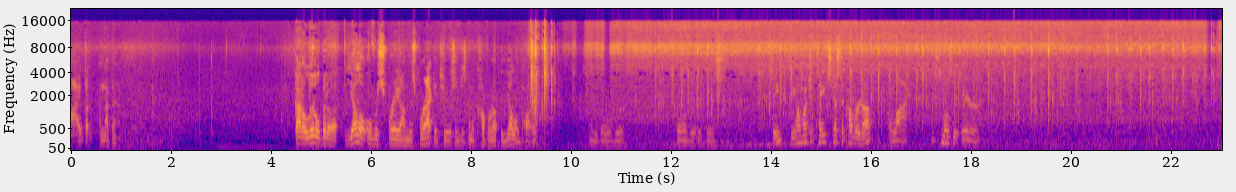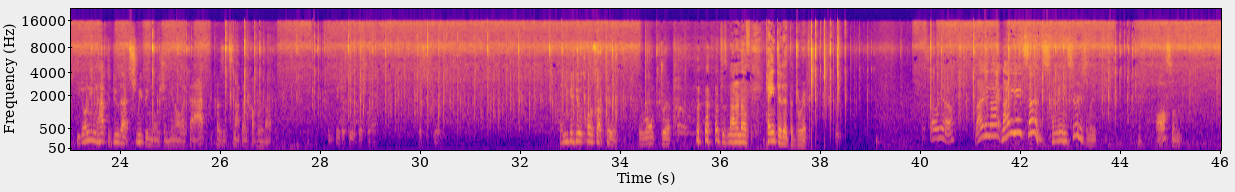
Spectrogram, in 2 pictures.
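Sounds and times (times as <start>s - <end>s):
spray can clicks and ticks: 9.1s - 34.9s, 39.9s - 46.0s
spray can hiss: 9.1s - 34.9s, 39.8s - 46.0s.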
